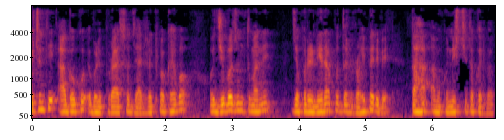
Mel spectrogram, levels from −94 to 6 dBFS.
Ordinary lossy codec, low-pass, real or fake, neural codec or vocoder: none; 7.2 kHz; fake; vocoder, 44.1 kHz, 128 mel bands every 512 samples, BigVGAN v2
